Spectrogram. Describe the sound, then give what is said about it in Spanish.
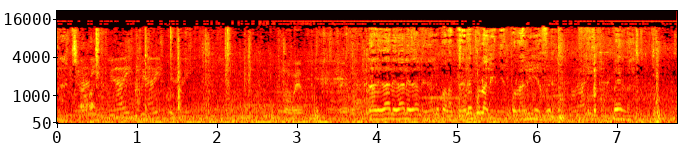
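Steady, loud rumble of a car engine and road noise as a firefighting crew drives by car to the wildfire zone, with several people talking over it throughout. “Bueno, esto que escuchas es un equipo de extinción desplazándose en coche a la zona del incendio.”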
